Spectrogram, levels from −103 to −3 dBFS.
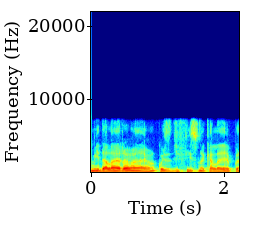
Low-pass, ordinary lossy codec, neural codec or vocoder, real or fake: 7.2 kHz; none; none; real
